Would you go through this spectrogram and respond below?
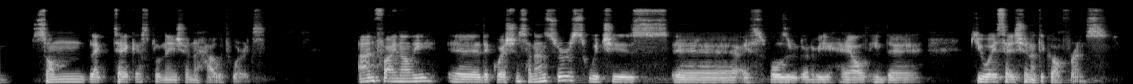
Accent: Barranquilla, Atlántico, Colombia; And I'm from Barranquilla, Colombia.

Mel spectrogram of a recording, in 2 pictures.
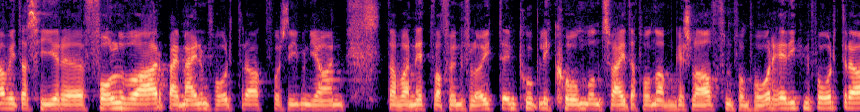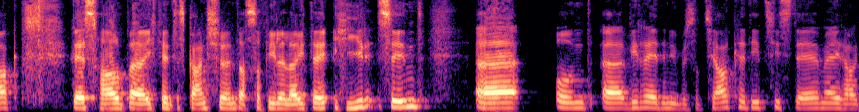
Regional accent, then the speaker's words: Bern, Switzerland; Nein, ich bin aus Bern

